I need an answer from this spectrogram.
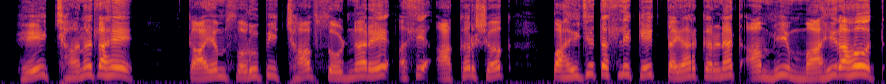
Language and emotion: Marathi, surprised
